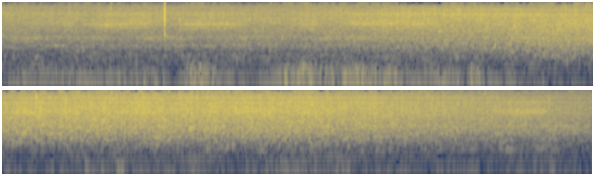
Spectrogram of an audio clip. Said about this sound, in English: it's amazing how many different sounds you can hear just within one little stretch of river.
